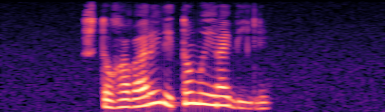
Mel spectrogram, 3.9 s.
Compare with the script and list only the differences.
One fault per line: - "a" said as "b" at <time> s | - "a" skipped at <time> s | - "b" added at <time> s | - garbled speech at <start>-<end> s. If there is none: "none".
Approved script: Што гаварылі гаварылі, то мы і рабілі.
- "гаварылі" skipped at 1.7 s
